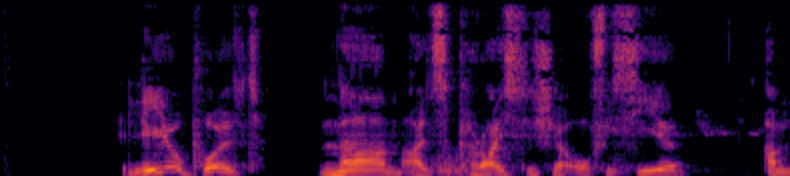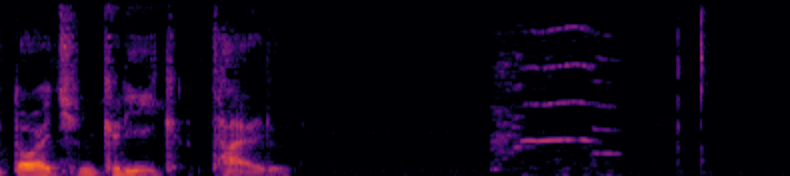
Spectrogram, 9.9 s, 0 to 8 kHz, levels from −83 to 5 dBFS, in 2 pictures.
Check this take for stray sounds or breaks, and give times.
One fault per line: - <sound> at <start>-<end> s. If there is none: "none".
- squeak at 8.0-8.8 s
